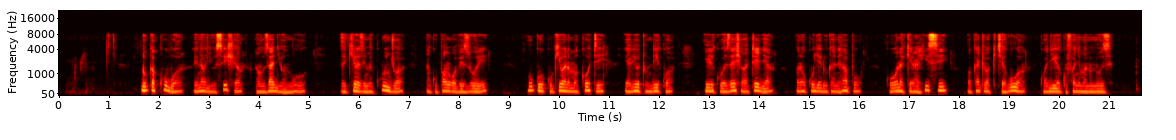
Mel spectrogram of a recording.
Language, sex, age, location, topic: Swahili, male, 25-35, Dar es Salaam, finance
